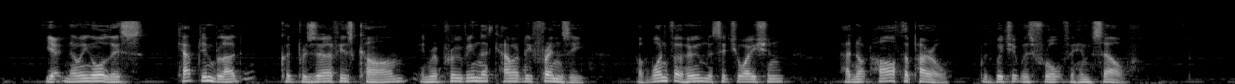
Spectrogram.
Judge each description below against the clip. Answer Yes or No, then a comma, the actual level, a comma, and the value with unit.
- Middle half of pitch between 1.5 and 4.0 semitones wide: Yes, average, 3.0 semitones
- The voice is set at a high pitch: No, low, 130 Hz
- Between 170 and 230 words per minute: No, average, 160 wpm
